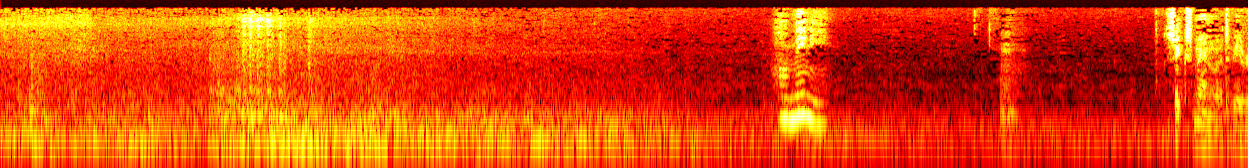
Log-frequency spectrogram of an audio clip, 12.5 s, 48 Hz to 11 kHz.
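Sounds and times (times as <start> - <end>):
train rolling into a station with low rumble: 0.0 - 12.4
speech: 7.8 - 8.3, 11.7 - 12.4.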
